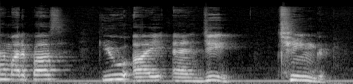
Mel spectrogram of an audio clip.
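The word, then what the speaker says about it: 请: Next word है हमारे पास QING, छिंग। क्यू को हम छे के तौर पर, छतरी वाला छे के तौर पर प्रोनाउंस करते हैं, और इसका मतलब है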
